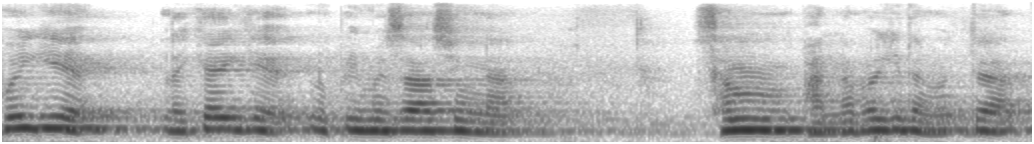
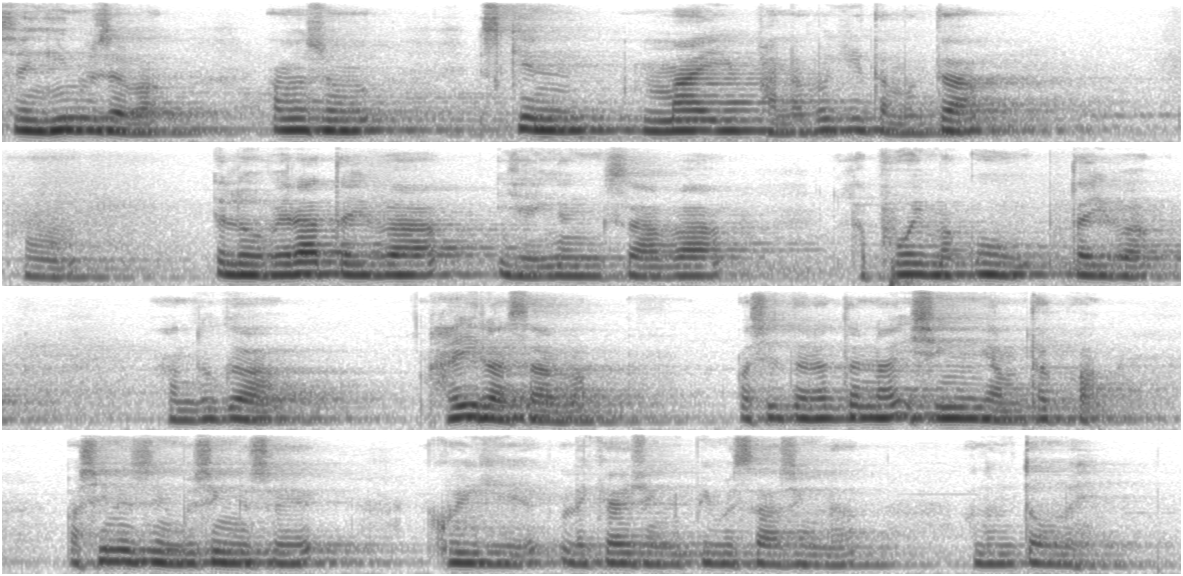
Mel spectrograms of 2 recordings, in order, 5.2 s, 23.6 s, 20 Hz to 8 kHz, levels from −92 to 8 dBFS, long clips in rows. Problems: background conversations at intervals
